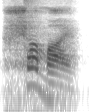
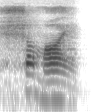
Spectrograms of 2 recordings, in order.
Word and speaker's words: shamaim: tem a palavra M só que a palavra é shamai a palavra é shamaim shamaim em hebraico é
